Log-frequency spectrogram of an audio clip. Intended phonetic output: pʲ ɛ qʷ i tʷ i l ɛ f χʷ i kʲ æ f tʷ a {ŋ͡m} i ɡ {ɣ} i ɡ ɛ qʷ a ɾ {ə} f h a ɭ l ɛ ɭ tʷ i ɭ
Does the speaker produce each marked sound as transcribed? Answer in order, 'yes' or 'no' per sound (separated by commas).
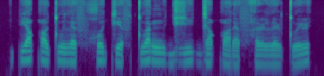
yes, yes, no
